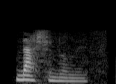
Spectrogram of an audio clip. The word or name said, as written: nationalist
